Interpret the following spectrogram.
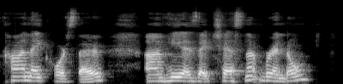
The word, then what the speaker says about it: Cane Corso: People like to pronounce it Cane Corso, but it's not pronounced Cane Corso. It's pronounced Cane Corso.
